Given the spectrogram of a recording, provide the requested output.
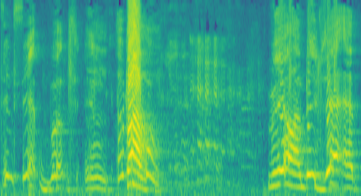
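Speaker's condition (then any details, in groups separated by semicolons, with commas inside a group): Cerebral palsy; body constantly fights back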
